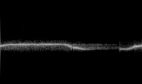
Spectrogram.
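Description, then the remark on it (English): A single sustained, high-pitched whistle blast, blown as a signal, holds a steady tone, dips slightly and softens briefly near the end, then swells again before cutting off. No voices are heard. “The signal! Pew, the signal!”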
